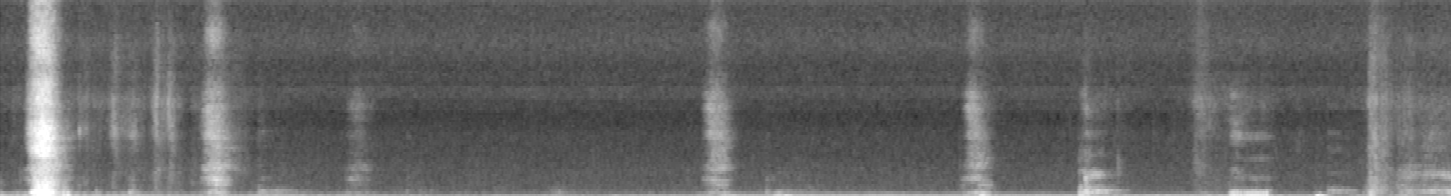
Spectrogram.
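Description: One loud sneeze burst, then several softer sneezes, snorts and nose blows over a steady room hum; repeated allergy sneezing.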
